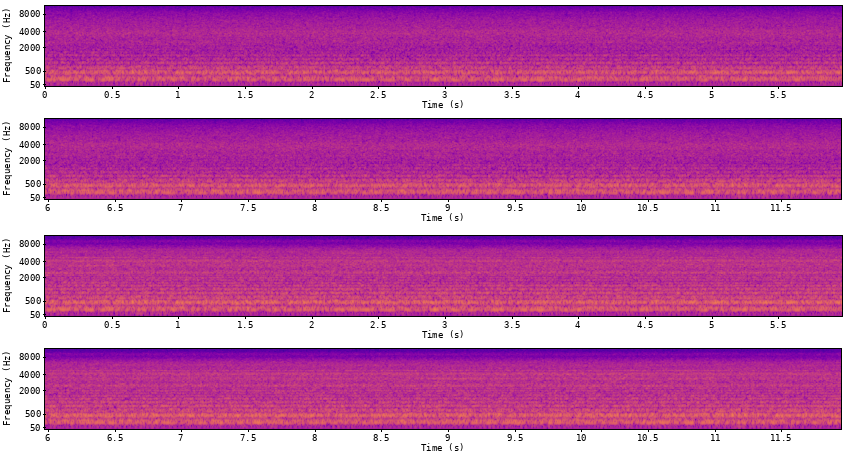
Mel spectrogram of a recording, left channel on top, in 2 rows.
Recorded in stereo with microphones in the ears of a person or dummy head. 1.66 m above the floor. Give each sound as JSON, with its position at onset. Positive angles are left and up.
{"t": 0.0, "sound": "an aircraft", "side_deg": -65}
